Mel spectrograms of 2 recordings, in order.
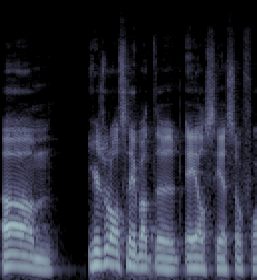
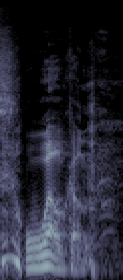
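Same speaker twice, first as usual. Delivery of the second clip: welcoming broadcast announcer voice. Welcoming a friend who gave up on a team, in an announcer voice. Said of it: "that was a great like announcer voice".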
